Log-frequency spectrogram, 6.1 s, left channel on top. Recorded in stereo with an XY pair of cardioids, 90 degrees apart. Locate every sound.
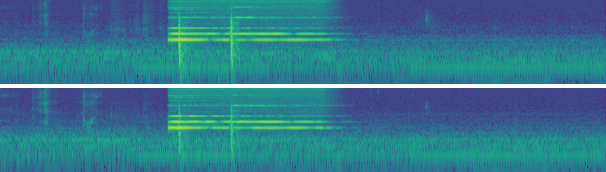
1.7 s a bell: 25° right, 1.8 m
